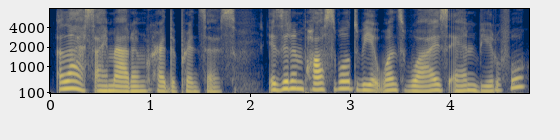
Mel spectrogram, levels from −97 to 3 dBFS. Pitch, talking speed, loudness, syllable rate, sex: 195 Hz, 200 wpm, -20 LUFS, 5.5 syllables/s, female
